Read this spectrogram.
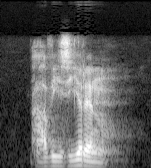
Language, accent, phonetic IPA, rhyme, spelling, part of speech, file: German, Austria, [ˌaviˈziːʁən], -iːʁən, avisieren, verb, De-at-avisieren.ogg
- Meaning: to announce, to notify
